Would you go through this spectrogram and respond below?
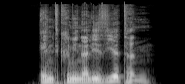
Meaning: inflection of entkriminalisieren: 1. first/third-person plural preterite 2. first/third-person plural subjunctive II
- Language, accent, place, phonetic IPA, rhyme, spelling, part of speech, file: German, Germany, Berlin, [ɛntkʁiminaliˈziːɐ̯tn̩], -iːɐ̯tn̩, entkriminalisierten, adjective / verb, De-entkriminalisierten.ogg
